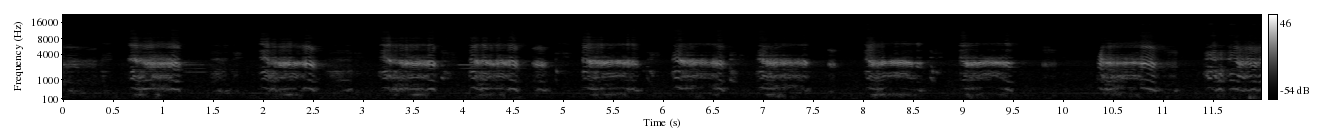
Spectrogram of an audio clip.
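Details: Rhythmic, steady, strong crying, about eleven cries in twelve seconds with brief breaths between, from a premature, low-birth-weight (1.8 kg) newborn after secretion cleaning/suction; newborn cry.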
